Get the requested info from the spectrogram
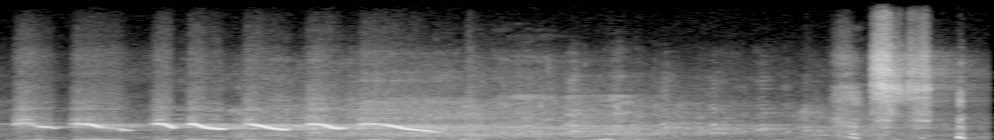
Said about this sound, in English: So he does the whistle. And this guy comes over.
